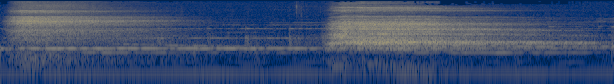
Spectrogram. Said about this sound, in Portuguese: Faça uma respiração profunda, soltando o ar pela boca.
